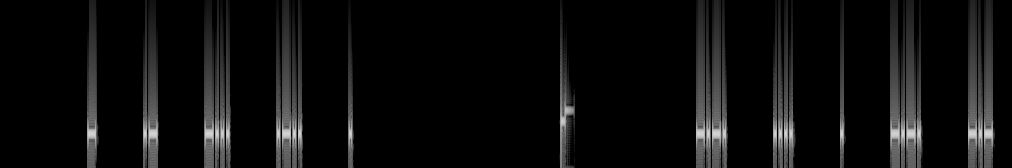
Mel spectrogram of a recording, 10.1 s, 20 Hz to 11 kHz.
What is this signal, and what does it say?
Morse code, heard as a keyed tone, about 42 wpm, spaced as for 15 wpm, 700 Hz. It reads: TABLE CHECK
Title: 6x Character Spacing - Top 500 Words - 45wpm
